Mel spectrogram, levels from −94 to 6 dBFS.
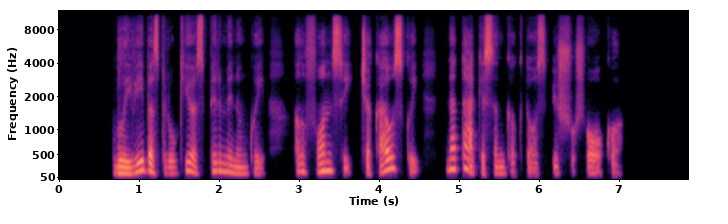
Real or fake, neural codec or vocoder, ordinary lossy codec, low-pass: fake; codec, 24 kHz, 0.5 kbps, DualCodec; MP3, 96 kbps; 10.8 kHz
